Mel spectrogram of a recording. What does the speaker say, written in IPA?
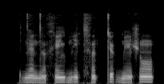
dɛ̃˧də̃˩ xẽ˧lʲbĩ˧ t͡sʰə̃˩ tːø˥ ɡ͡bẽ˩ʃõ˥

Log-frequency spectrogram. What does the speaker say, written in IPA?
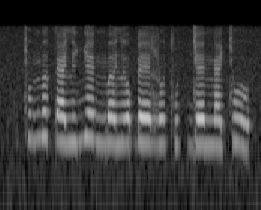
cʊŋətæ lʲəʎɛŋ͡mɜ lʲɔɓɛɮʊtʼut ɟɛ ŋæcʊ

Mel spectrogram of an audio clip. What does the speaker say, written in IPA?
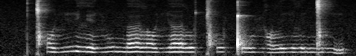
ǀʰɔʎi lʲɛʎu ŋɜ lɔʎɜ luǀʰuǃu ʎɔli liŋ͡ǀi

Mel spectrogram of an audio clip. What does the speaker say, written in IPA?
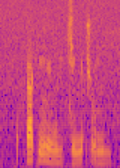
θä˦kĩ˦˨le˨ wi˨ t͡ɕɛ˨ɲä˦ʔʃo̰˦˨ʊ̯mi˨

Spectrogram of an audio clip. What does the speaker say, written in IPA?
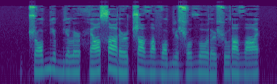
ʈ͡ʂɔbʲɔ bʲɔlə˞hɛsˤi ɾə˞ʈ͡ʂi ðˤɛvɔbʲa ʐuðˤuɾɯ ʂuɾiðˤɛ

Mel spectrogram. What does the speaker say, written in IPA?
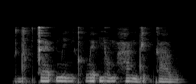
du˨˩k̚tɛː˥˩p̚mi˧n kʰwe˦˥ʔjo˦˥mha˧ŋdi˥˩t̚ ka˧w

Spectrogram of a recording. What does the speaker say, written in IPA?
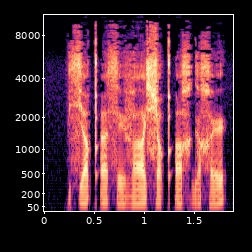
sʲɐ qʼesevaɕo qʼɐχɡɐχ ɘ

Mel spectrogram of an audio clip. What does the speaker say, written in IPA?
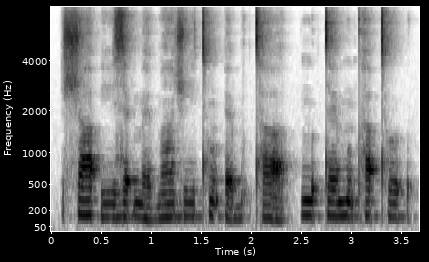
ʃä˦ʔi˨ zɛ˦ʔmɛ˨bã˦ʃi˦ tʰũ˦˨ʔɛ̰˦˨ bʊ˦ʔtʰä̰˦˨ | ŋʊ˦ʔtɛ˦mũ˦˨pʰä˦ʔ tʰʊ˦ʔ

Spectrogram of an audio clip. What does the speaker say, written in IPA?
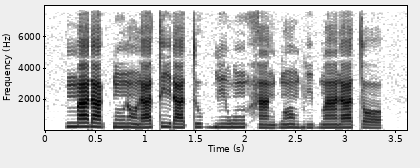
ma˦ɾa˦˨k͡pũ˧ ɾɔ̃˨ɾa˨˦ti˦˨ ɾa˧ tu˧ɡ͡bĩ˧wũ˧hã˨ ɡ͡bɔ̃˧bi˨ bã˧ ɾa˧tɔ˨

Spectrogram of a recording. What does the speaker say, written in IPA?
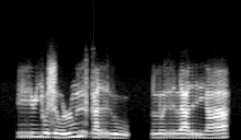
ryjʊzʊ ɹũrɡarðu | lʊrlarjã

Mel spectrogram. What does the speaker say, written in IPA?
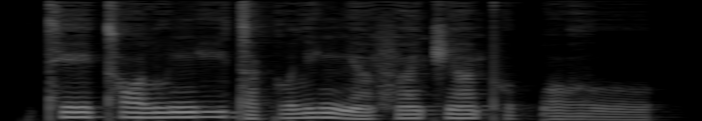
tʰeː˦tʰɔ˦lu˦ɲiː˦ da˨kʊ˦li˦ ɲã˨ fã˦t͡ʃã˦ pʰʊ˨ɡ͡bɔ˨ɣoː˨

